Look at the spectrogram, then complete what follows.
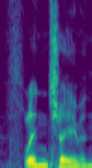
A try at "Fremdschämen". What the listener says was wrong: No, fremd. Like framed, fremd. There's an N.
